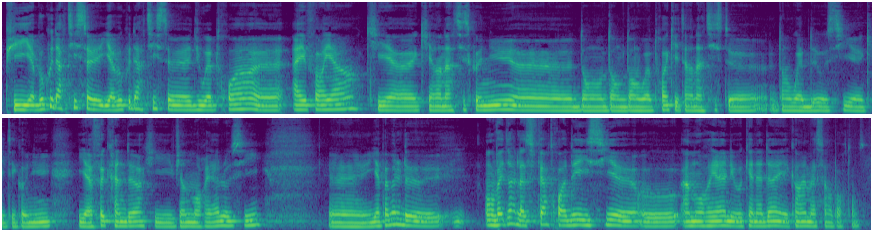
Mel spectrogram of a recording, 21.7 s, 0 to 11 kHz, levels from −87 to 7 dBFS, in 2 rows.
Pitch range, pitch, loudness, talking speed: 120-140 Hz, 130 Hz, -16 LUFS, 210 wpm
